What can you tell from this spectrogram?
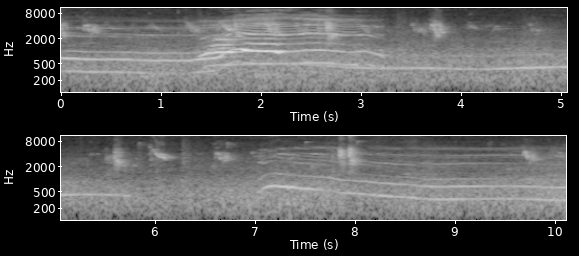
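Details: Domestic cats Tux and Schrödinger yowl at each other in a dark hay barn rather than fight; a low sustained moan swells into a louder wavering wail, then fades and rises again near the end.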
